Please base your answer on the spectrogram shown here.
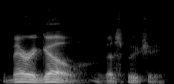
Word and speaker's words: Amerigo Vespucci: The America Vespucci. Is that how you pronounce that? Yep. Amerigo Vespucci.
